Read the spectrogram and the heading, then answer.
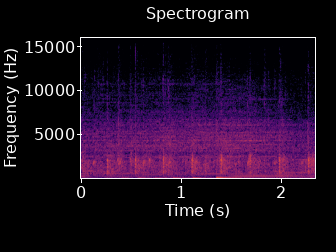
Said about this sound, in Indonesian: Tepuk tangan bagi Tuhan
